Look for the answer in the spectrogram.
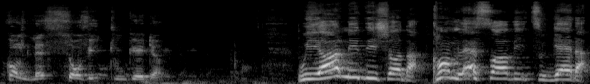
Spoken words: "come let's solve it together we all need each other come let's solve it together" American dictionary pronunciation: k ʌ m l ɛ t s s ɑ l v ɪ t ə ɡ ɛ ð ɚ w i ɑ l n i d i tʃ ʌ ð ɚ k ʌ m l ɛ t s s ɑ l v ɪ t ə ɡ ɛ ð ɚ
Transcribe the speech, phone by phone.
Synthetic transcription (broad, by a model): k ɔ m l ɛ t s s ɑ v ɪ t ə ɡ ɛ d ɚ w i ɑ l n i d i s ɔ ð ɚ k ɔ m l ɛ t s s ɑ v ɪ t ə ɡ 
